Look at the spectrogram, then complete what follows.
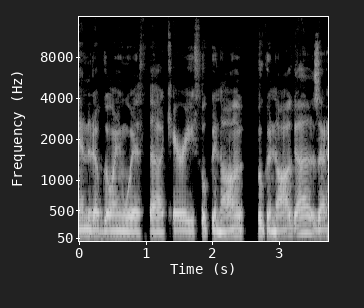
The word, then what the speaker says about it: Fukunaga: director, but they ended up going with Cary Fukunaga. Is that how we decided to pronounce it?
